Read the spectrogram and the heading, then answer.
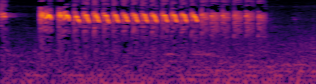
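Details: Crimson Sunbird in full 'ngleper ngalas' singing: one sustained, very high, sweeping trill of roughly eighteen rapid, evenly spaced notes over about two seconds, fading slightly at the end against a quiet background.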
